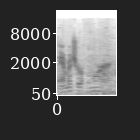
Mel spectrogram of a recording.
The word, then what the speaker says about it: Amateur Orn: Oh, Amateur Orn. This was the guy who didn't want to give me Malzahar. And this guy thinks his name is so funny because Amateur Orn rhymes with Amateur Porn.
